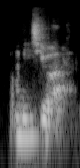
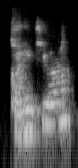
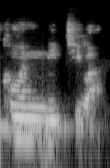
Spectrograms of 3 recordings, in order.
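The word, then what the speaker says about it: こんにちは: It would just be incorrect to have one N, because here is and here is ni. There are two distinct N's, even if they do run together. So you wouldn't say like konnichiwa or like konnichiwa. It's konnichiwa. There's like you hit an N and then you hit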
